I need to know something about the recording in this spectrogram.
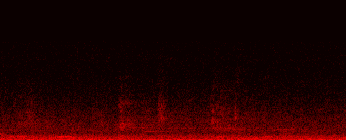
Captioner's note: none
